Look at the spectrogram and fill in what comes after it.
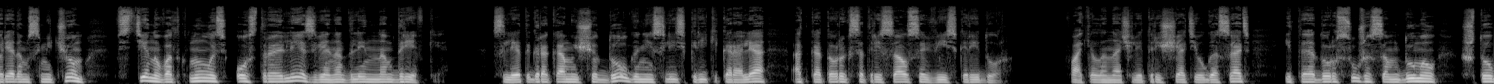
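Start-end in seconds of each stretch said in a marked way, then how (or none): none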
